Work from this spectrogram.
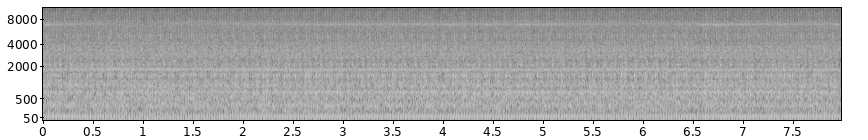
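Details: Ford Focus 3, 1.6 engine (125 hp), idle after a cold start: a rattly, tin-can metallic buzz with an uneven rhythm. The owner is asking what it is, and the cause is unclear.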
